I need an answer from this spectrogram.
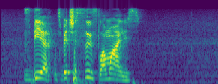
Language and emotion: Russian, angry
